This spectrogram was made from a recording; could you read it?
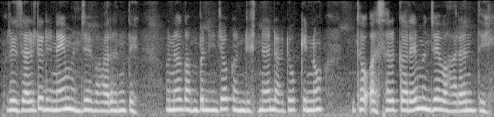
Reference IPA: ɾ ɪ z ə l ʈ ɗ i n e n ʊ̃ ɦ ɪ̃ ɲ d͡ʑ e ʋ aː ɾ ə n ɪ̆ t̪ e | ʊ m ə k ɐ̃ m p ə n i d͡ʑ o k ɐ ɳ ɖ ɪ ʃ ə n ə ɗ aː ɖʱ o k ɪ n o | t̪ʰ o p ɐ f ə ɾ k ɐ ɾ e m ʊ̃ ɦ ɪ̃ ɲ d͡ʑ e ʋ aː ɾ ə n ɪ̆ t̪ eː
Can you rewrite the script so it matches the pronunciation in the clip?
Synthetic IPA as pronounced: ɾ ɪ z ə l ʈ ɗ ɪ n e m ʊ̃ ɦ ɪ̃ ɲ d͡ʑ e ʋ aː ɾ ə n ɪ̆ t̪ e | ʊ n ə k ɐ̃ m p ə n i d͡ʑ o k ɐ ɳ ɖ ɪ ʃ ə n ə ɗ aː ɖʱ o k ɪ n o | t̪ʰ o ʔ ɐ s ə ɾ k ɐ ɾ e m ʊ̃ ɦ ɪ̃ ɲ d͡ʑ e ʋ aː ɾ ə n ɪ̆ t̪ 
